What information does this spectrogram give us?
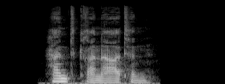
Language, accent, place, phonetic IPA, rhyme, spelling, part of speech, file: German, Germany, Berlin, [ˈhantɡʁaˌnaːtn̩], -antɡʁanaːtn̩, Handgranaten, noun, De-Handgranaten.ogg
- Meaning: plural of Handgranate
